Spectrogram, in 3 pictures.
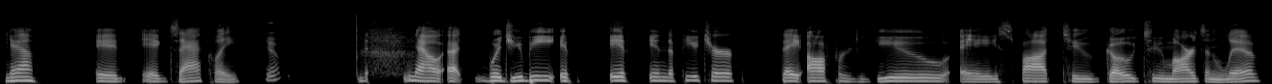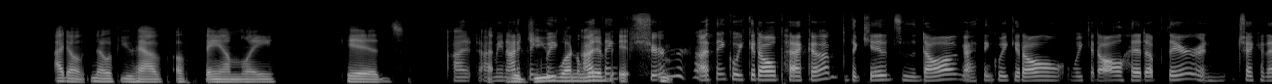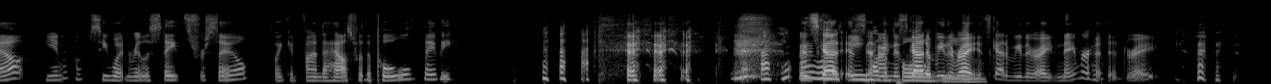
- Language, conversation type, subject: English, unstructured, How do you think space exploration will shape our future?
- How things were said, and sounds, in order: tapping; laugh; laughing while speaking: "I I"; laugh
